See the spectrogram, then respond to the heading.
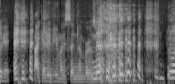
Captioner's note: laughs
